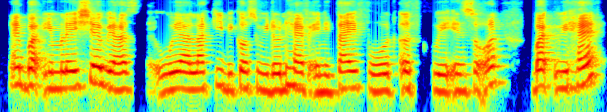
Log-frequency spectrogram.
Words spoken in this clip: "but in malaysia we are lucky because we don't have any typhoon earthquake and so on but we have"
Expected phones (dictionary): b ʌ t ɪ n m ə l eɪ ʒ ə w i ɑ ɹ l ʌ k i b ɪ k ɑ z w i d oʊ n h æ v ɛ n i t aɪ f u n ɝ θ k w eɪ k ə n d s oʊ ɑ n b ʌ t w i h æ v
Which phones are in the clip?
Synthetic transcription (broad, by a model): b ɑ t ɪ n m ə l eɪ ʃ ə w i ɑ w l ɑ k i b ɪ k ɑ s w i d oʊ n h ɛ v ɛ n i t aɪ f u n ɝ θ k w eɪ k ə n s oʊ ɑ n b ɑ t w i h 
